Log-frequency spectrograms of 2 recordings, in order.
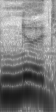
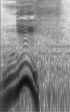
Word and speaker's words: Nudd: Uh Holbrooke's concerto has a subtitle, The Song of Gwion ap Nudd, which I understand is not pronounced Nudd if you're Welsh. It's pronounced something like Neeth or something like that, but I really couldn't care less.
